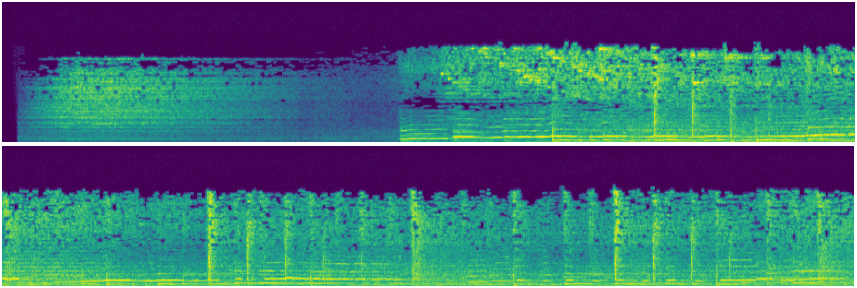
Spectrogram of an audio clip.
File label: telugu best ringtone love bgm ringtone telugu ringtone bgm; anupama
